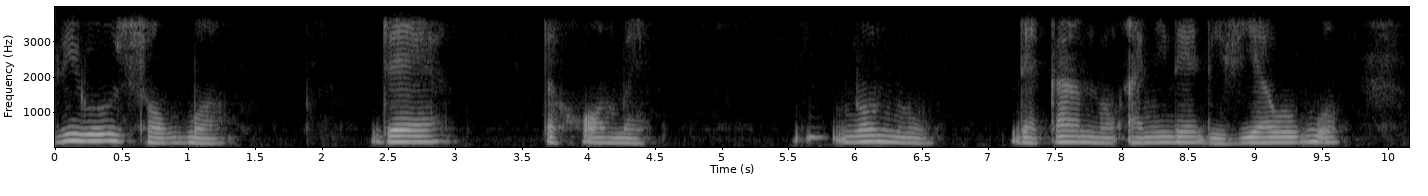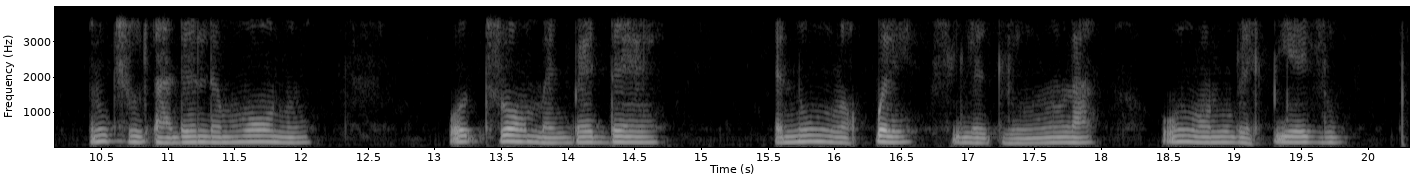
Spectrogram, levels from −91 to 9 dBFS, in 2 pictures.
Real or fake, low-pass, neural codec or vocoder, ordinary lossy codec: fake; 3.6 kHz; codec, 16 kHz, 4.8 kbps, FACodec; Opus, 64 kbps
